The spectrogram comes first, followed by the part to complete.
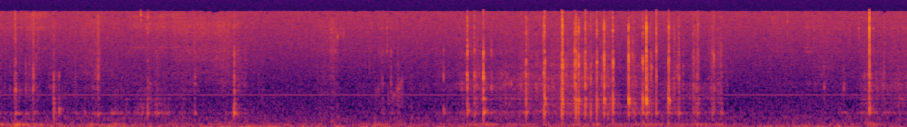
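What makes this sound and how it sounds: Long nails scratch and tap the dense plastic bristle pad and the frame of a light blue plastic cat-shaped hairbrush turned to its bristle side. Soft, steady scratching runs under short, bright clicky taps, which thicken into a busier flurry in the middle before easing off again.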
